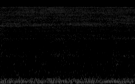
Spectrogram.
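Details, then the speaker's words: 1992 Honda Accord (CB7) with built, sleeved turbo H22 engine, cold leak-down test, barely run since assembly: steady quiet hiss of air out of the radiator cap, cylinder pressure leaking into the cooling system; head coming off for valve work. "actually there is there's lots of air coming out of the radiator cap here i feel it now"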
